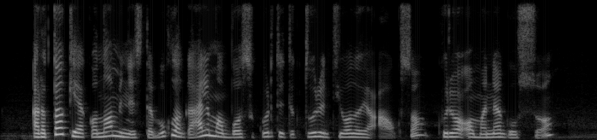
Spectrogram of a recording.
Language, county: Lithuanian, Šiauliai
